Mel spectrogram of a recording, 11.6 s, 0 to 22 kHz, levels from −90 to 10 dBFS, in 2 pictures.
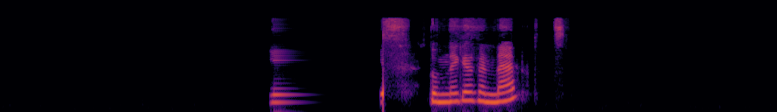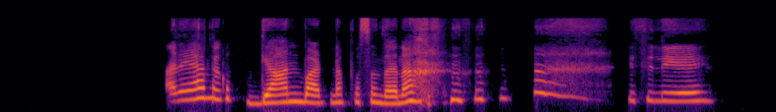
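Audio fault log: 2.05–2.89 s, long network dropout: the speech breaks off, and the last sound is stretched into a buzzy tail that fades within a few tenths of a second, leaving about half a second of silence before the audio resumes. When it returns, roughly 0.6 s of speech is simply gone, and the timing has shifted by about a fifth of a second. A stall of several hundred milliseconds in arriving packets is the likely cause. Unlike a brief packet-loss glitch, the concealment gives up and falls silent, and unlike a recording gap, the content after the break has skipped ahead.
3.19–5.55 s, jitter buffer speed-up: for just over two seconds the speech runs at about 108% of its normal rate, sounding slightly hurried while the pitch stays unchanged. The receiver is cutting out many short slices of one or a few pitch periods to drain excess buffered audio, about a fifth of a second in total. The steady pitch is what separates this from a resampling or clock-rate speed-up, which would also raise the voice's pitch.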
